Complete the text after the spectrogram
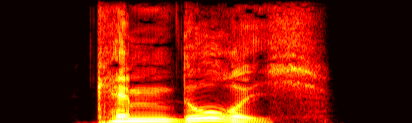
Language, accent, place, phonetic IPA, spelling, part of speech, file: German, Germany, Berlin, [ˌkɛm ˈdʊʁç], kämm durch, verb, De-kämm durch.ogg
- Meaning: 1. singular imperative of durchkämmen 2. first-person singular present of durchkämmen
